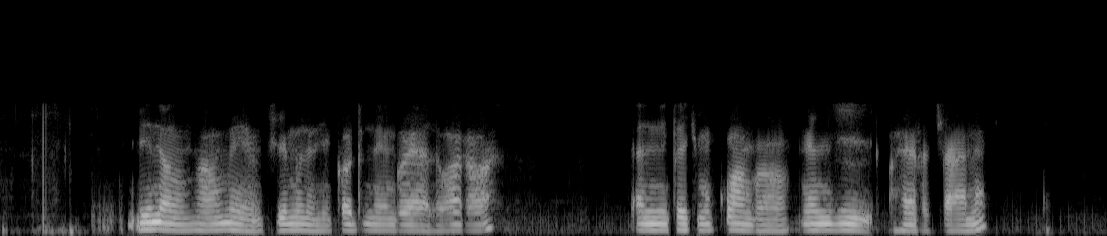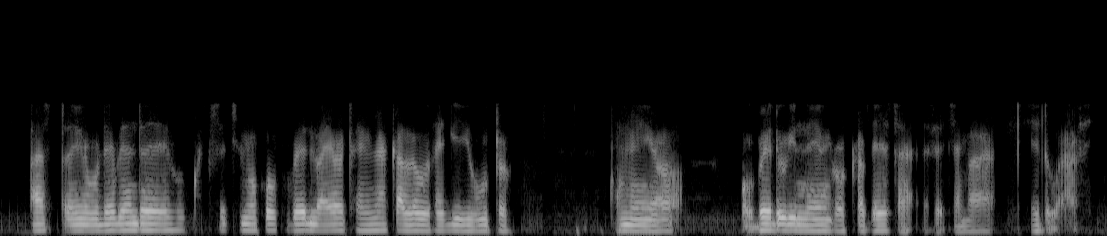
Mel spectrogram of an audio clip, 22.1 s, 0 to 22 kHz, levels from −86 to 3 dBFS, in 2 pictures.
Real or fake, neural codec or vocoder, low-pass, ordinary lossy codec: fake; codec, 44.1 kHz, 2.6 kbps, SNAC; 3.6 kHz; none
